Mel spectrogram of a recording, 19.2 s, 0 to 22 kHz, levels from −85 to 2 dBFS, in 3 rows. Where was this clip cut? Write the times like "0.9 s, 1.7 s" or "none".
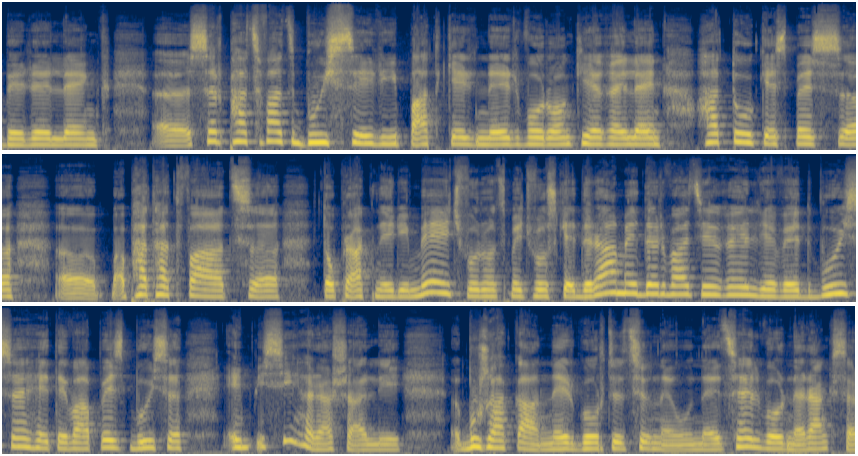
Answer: none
